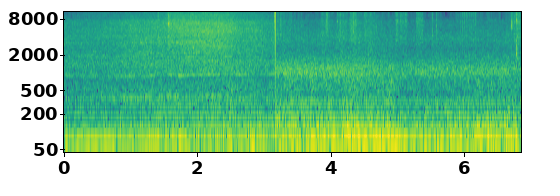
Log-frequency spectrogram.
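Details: Ford Transit van on a pre-purchase road test from the dealership, AC turned down, fuel near empty: even engine drone under road rumble while cruising, no knocks, clunks or whines. The drivetrain sounds healthy.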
